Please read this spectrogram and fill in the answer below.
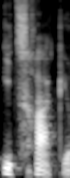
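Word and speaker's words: Yitzhak (יצחק): En réalité, si je le prononce en hébreu, c'est Yitzhak, et on se souvient encore euh, d'Istrak Rabin.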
